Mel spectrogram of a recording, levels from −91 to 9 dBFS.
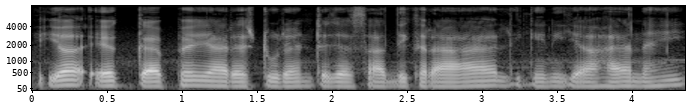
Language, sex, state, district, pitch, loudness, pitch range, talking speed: Hindi, male, Bihar, West Champaran, 115 Hz, -18 LUFS, 110-125 Hz, 180 wpm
